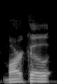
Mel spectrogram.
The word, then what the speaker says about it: Marko: It's Marko, M-A-R-K-O dot Djurdjic, D-J-U-R-D-J-I-C.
